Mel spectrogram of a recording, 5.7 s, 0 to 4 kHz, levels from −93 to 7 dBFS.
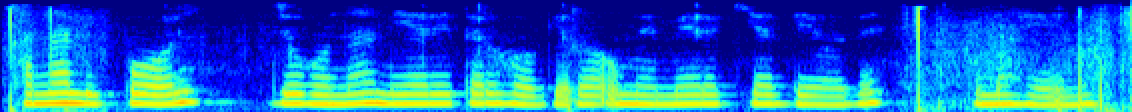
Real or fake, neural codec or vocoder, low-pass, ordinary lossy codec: real; none; 3.6 kHz; MP3, 24 kbps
